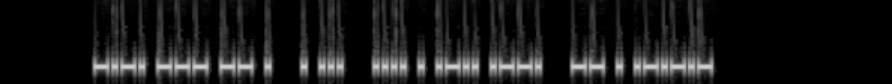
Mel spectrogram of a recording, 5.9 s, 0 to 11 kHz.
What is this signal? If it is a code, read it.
Morse code, heard as a keyed tone, about 40 wpm, 700 Hz. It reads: COME ES HELP ME.
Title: Sentences from Top 200 Words and Abbreviations 40wpm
